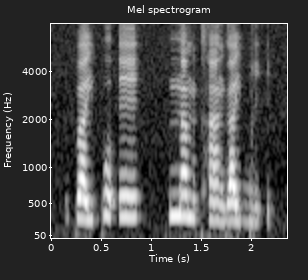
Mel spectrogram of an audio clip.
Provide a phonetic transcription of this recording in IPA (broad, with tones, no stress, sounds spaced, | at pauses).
p a˧ j p o˦ ʔ e˦ | n̪ ã˥˧ m kʰ ã˧ ɡ a˧ j b i˨ ʔ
